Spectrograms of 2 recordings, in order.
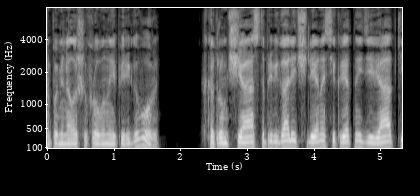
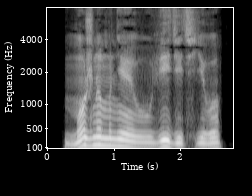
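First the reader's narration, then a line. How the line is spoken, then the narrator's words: Strained, forced out. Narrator (Russian): выдавил он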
